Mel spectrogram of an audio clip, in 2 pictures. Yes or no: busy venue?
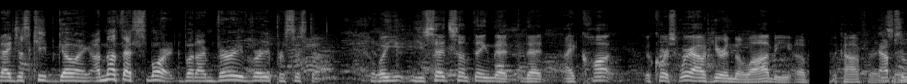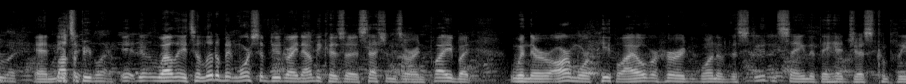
yes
